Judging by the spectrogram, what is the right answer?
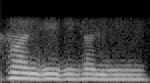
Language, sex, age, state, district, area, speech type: Punjabi, female, 18-30, Punjab, Muktsar, urban, conversation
